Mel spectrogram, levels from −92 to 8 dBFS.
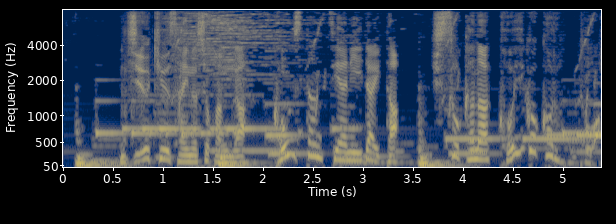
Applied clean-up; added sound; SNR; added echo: classical method spectral subtraction.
